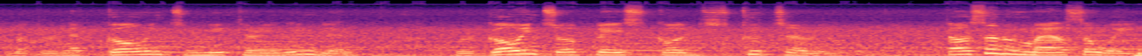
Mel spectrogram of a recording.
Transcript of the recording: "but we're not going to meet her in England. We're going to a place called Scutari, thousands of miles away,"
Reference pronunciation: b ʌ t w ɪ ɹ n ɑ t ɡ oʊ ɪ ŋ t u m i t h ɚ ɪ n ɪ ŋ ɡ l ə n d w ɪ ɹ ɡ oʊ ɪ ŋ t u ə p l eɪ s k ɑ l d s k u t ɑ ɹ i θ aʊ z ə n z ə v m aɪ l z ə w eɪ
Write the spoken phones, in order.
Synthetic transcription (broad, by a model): b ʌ t w ɪ ɹ n ɑ t ɡ oʊ ɪ ŋ t u m i t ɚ ɪ n ɪ ŋ ɡ l ə n d w ɪ ɹ ɡ oʊ ɪ ŋ t u ə p l eɪ s k ɑ l d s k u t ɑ ɹ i t aʊ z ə n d ə v m aɪ l s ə w eɪ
